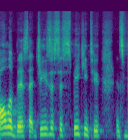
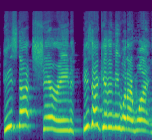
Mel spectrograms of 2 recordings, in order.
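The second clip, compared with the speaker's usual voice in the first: put-on whining kid; 11 semitones higher, 5 dB louder than usual. Kid complaining to parent about brother not sharing, whiny. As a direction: play a kid tattling to a parent. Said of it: "you had a kid come up to you".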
